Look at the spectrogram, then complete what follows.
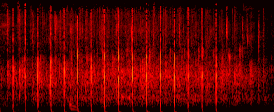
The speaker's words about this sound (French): Et puis, je sais qu'il a mis des gros, gros efforts. Le dîner était excellent. J'aimerais bien qu'on donne une bonne main d'applaudissement, s'il vous plaît.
